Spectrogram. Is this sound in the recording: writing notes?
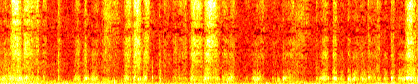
yes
